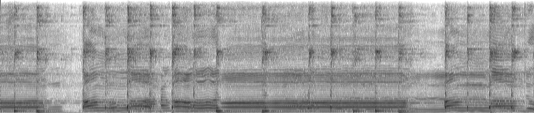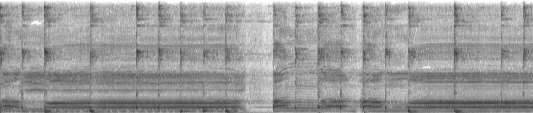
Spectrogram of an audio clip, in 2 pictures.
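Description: Al-Banjari sholawat music: a lead singer's melismatic voice over held steady tones, accompanied by terbang frame drums with a deep bass stroke repeating about once a second. The music breaks off briefly about a second in and again about twelve seconds in.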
